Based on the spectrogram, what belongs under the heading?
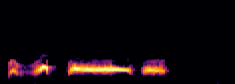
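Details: Phrase from a spotted dove used as a decoy to draw in wild birds: brief low coos, then a sustained mellow note and a closing shorter coo, crisp and near, with no other sounds.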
